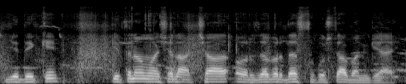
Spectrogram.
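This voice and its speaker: A man's voice: mid-range voice, moderate pace, a little mellow, a little hiss or hum. A man with a Punjabi-influenced Urdu accent, giving a casual hands-on herbal remedy demonstration and addressing viewers as brother. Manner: casual, keeps saying "lo ji" and "bhaijaan". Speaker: herbal medicine practitioner.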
